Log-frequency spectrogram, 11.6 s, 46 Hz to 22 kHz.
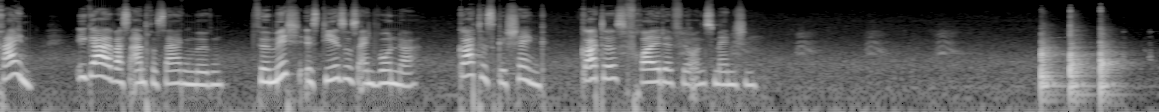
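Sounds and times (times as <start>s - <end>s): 
speech: 0.0s - 7.6s
firm knocks on a wooden door: 10.4s - 11.4s.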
